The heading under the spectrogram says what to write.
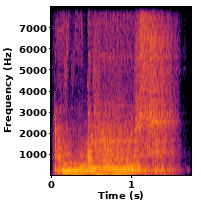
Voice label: Automaton Alert Line; NPC; Heist Robot Spotted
